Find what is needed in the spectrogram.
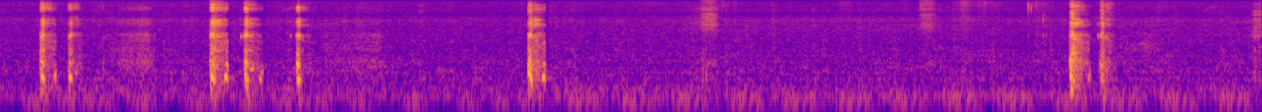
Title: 咳が酷 severe cough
